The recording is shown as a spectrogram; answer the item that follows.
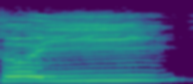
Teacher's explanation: হস্য ইটা যখন উচ্চারণ করছি, হস্য ই জীবটা সামনে থাকছে, অর্থাৎ জীবটা পিছন থেকে অনেকটা বেড়ে এসছে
